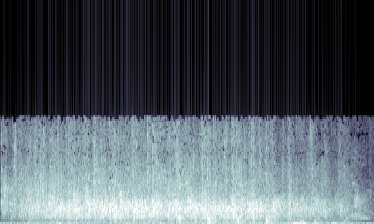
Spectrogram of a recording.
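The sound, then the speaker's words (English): A crowd claps steadily for several seconds, voting that a computer chip item is the fiction, a dense wash of overlapping hand claps at a fairly even, moderate loudness with no voices standing out. “So let's first do the applause. For those of you who think that the computer chip is the fiction, applaud now.”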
